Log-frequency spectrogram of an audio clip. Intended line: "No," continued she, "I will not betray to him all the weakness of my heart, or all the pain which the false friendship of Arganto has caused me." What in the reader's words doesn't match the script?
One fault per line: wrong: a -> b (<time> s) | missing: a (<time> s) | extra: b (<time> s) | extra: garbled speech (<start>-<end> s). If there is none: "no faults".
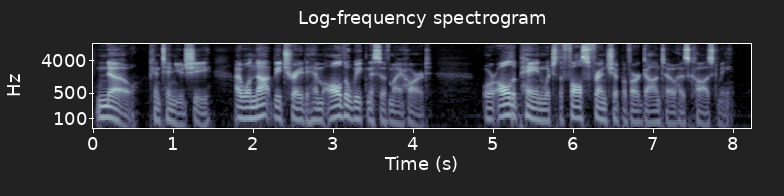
no faults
